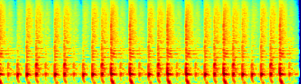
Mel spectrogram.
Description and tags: A slightly randomized set of snare hits gives you this splendid breakbeat fill.
programmed, drums, breakbeat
